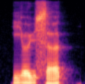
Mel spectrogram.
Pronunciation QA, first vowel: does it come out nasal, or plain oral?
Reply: oral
